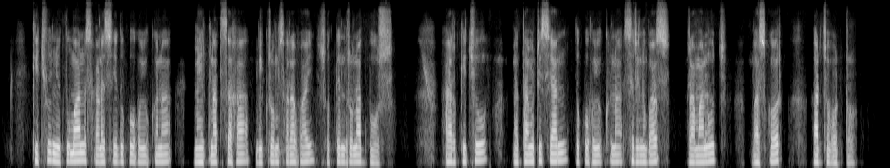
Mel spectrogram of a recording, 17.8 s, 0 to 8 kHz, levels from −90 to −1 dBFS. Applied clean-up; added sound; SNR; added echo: neural mask model Resemble Enhance denoiser.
